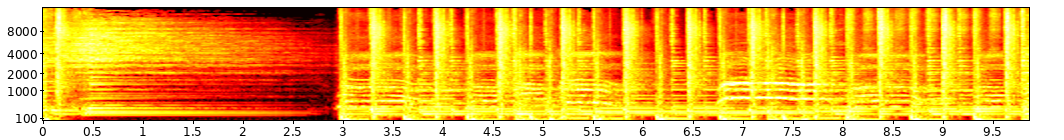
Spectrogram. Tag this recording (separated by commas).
Music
